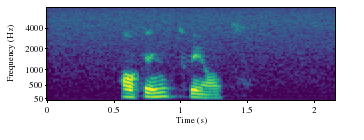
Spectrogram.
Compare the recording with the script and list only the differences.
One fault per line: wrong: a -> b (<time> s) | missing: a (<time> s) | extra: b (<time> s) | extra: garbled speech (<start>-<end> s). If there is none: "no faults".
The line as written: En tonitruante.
no faults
